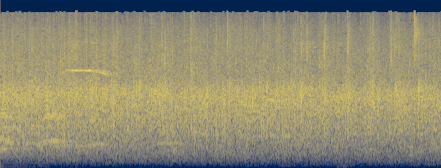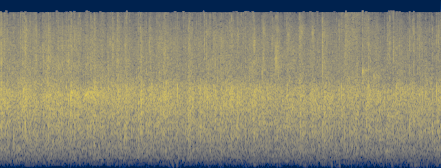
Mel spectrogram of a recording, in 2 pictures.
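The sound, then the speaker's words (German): A large audience in Frankfurt applauds steadily for about eleven seconds, a loud dense wash of clapping with no pauses and no voices standing out. “Also alle, die den Podcast hören, begrüßt ihr doch nochmal so richtig fett hier Frankfurt mit einem dicken Applaus.”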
